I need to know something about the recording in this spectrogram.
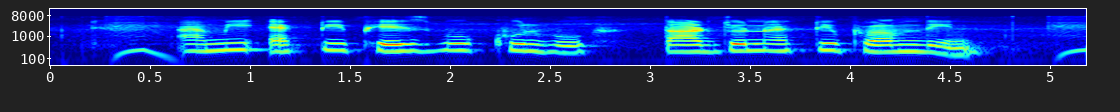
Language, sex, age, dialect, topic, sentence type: Bengali, female, 18-24, Northern/Varendri, banking, question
